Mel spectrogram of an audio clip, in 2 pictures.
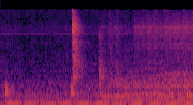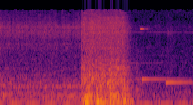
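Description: SilverCrest Monsieur Cuisine Connect food processor running its kneading function, the motor settling into a steady low whir after a click about a second in. A loud rush of noise comes about four and a half seconds in and lasts under a second.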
